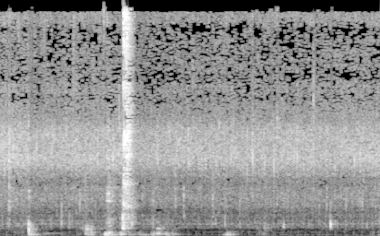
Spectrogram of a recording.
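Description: Onions and spices sizzling in hot oil in a karahi, with chilli powder just added. A steel ladle stirs and knocks against the pan several times in the first three seconds, most sharply about a second and a half in.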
